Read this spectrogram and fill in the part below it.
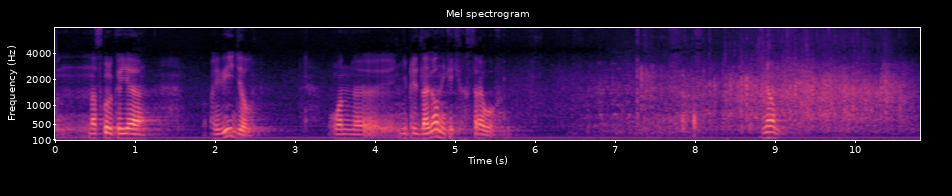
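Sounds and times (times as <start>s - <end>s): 
speech: 0.4s - 1.3s, 1.9s - 2.6s, 3.4s - 5.8s, 8.8s - 9.3s
laughter: 6.6s - 8.1s
applause: 7.2s - 10.8s.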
